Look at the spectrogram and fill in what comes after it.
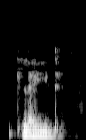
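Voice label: "glade", British English; pronunciations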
